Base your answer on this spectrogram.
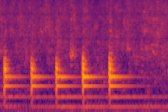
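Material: Plaster.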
